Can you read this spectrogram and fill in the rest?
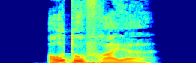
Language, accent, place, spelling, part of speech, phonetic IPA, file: German, Germany, Berlin, autofreie, adjective, [ˈaʊ̯toˌfʁaɪ̯ə], De-autofreie.ogg
- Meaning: inflection of autofrei: 1. strong/mixed nominative/accusative feminine singular 2. strong nominative/accusative plural 3. weak nominative all-gender singular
